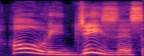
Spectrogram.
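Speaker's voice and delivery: ordinary talk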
